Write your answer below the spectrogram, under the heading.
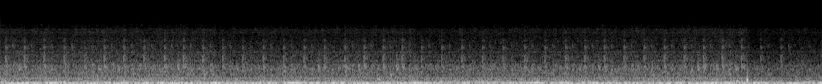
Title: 1990 Sea Ray Sundancer 454 engine knock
